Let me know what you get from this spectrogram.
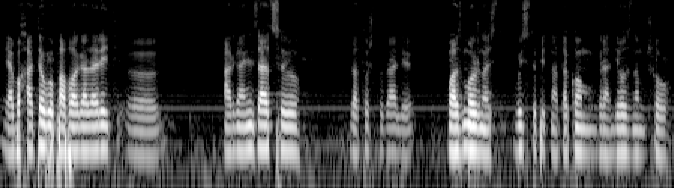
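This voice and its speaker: A man's voice: medium pitch, flat delivery, normal speed, dark tone, rough recording. A man from Dagestan, a Russian-speaking fighter, giving brief, formal thanks.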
